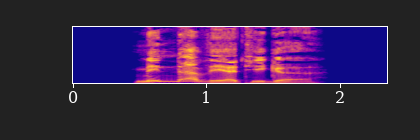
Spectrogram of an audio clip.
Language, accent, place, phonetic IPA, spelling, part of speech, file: German, Germany, Berlin, [ˈmɪndɐˌveːɐ̯tɪɡə], minderwertige, adjective, De-minderwertige.ogg
- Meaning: inflection of minderwertig: 1. strong/mixed nominative/accusative feminine singular 2. strong nominative/accusative plural 3. weak nominative all-gender singular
